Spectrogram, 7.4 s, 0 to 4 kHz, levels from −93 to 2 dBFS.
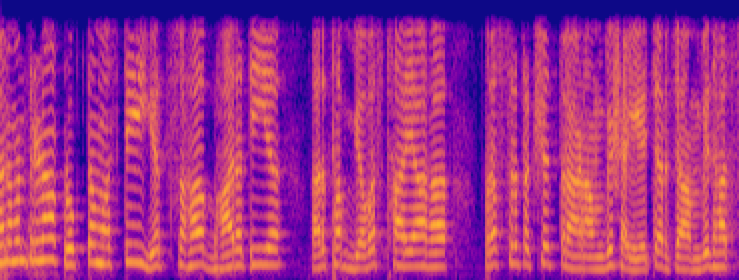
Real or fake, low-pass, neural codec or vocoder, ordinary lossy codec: fake; 3.6 kHz; codec, 16 kHz in and 24 kHz out, 2.2 kbps, FireRedTTS-2 codec; none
